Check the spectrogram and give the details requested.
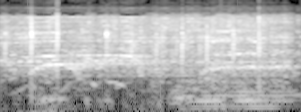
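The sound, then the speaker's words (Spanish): A burst of applause for the producer, with scattered sharp claps over a dense, noisy crowd bed, lasting about three seconds at steady moderate loudness, with faint voices mixed in. “La productora lleva aplauso, la productora, vamos.”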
